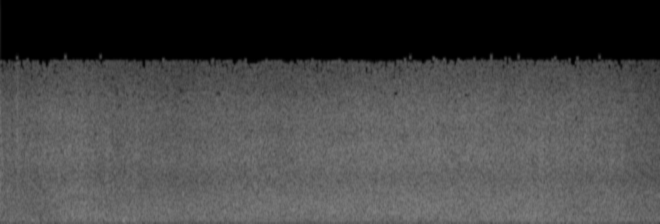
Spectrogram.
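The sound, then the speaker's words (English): Steady, roaring wash of ocean surf crashing at the drowning city of San Luis, a dense hiss of breaking water with no distinct individual crashes and no voices, holding an even loudness throughout. “He looks out at the crashing waves and says, it could even be tonight.”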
